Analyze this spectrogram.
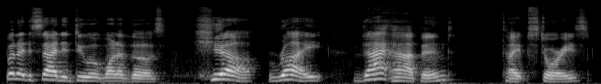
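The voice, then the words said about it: Wayne's World impression. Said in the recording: “That was my Wayne's World impersonation”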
